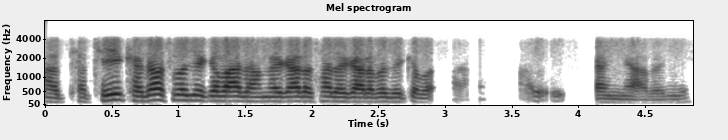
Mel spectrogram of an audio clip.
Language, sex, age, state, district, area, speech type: Hindi, male, 60+, Bihar, Samastipur, urban, conversation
